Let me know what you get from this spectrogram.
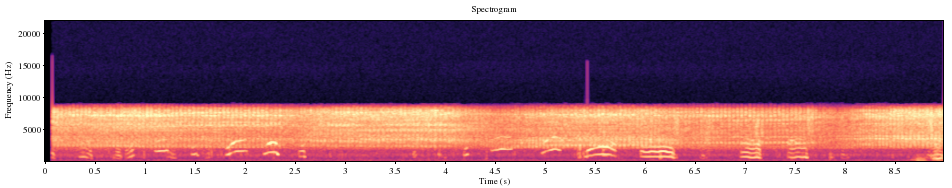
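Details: Four-day-old Miniature Schnauzer puppies, upset and squirming, give faint scattered high whimpering cries, short rising-falling squeaks spread across the litter, over a steady low hum.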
